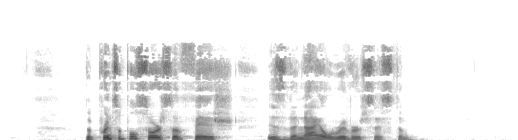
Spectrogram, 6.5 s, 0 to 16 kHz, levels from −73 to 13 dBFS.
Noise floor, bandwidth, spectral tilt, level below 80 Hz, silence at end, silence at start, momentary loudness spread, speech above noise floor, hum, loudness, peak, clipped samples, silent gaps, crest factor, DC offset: -72 dBFS; 11.5 kHz; -4.5 dB/octave; -50 dBFS; 1.35 s; 1.1 s; 17 LU; 54 dB; none; -19 LUFS; -2 dBFS; under 0.1%; none; 18 dB; under 0.1%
